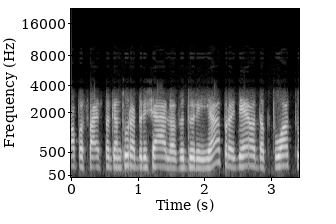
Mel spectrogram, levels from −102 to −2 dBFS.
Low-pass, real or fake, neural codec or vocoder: 9.9 kHz; fake; vocoder, 44.1 kHz, 128 mel bands every 256 samples, BigVGAN v2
